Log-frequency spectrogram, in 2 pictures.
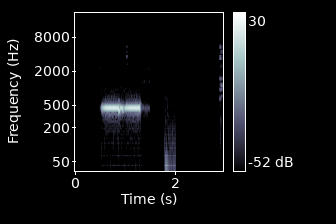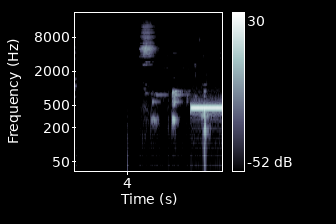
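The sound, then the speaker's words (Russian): A steady telephone tone sounds briefly while a call is being placed, followed by a few faint clicks and a short rustle, and then the same pure, level tone returns and holds to the end. “А мы позвоним. Мы сейчас позвоним эксперту нашему постоянному Федорусю Петру Владимировичу.”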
